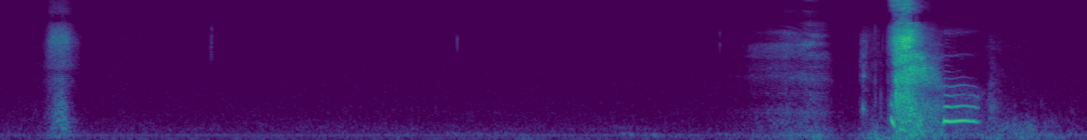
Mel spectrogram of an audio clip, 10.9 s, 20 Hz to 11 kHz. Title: Sneezing pt6 sniffles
